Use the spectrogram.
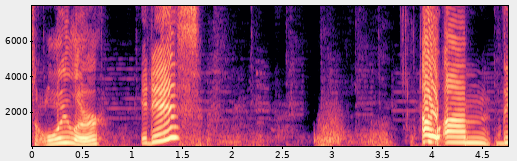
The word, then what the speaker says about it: Euler: of type float and uh public euler is pronounced euler it is oh um the euler angles euler angles the rotation as euler angles in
